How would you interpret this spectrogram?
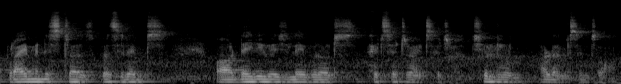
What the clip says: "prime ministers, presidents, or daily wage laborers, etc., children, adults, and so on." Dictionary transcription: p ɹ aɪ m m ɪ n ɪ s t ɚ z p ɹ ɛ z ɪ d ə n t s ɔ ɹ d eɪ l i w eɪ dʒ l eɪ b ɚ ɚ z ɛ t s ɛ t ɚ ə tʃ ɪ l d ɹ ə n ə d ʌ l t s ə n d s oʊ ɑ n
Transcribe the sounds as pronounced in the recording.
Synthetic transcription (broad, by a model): p ɹ aɪ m m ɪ n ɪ s t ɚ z p ɹ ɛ s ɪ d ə n t s ɔ ɹ d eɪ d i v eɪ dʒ l eɪ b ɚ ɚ s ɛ t s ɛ t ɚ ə tʃ ɪ l d ɹ ə n ə d ʌ l t s ə n d s oʊ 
